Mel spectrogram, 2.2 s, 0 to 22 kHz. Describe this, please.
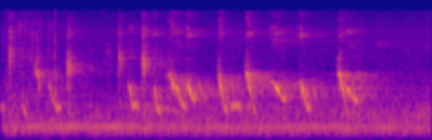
Short bird thrill. Soundman OKM capsules into FEL Microphone Amplifier BMA2, PCM-M10 recorder. Recorded on Puerto Iguazú (Misiones, Argentina)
